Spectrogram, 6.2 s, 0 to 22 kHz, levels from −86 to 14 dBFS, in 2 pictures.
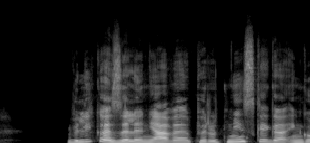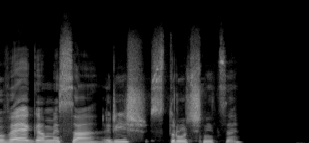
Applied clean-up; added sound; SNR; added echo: neural mask model Resemble Enhance denoiser.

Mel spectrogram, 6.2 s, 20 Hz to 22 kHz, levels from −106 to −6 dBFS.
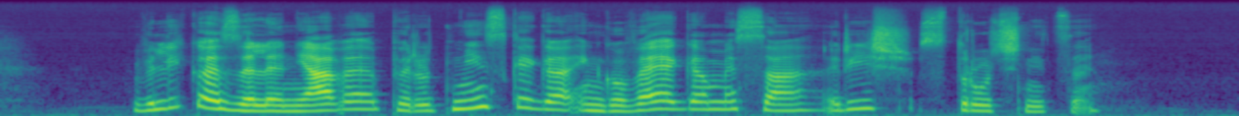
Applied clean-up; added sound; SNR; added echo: none; none; none; none.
